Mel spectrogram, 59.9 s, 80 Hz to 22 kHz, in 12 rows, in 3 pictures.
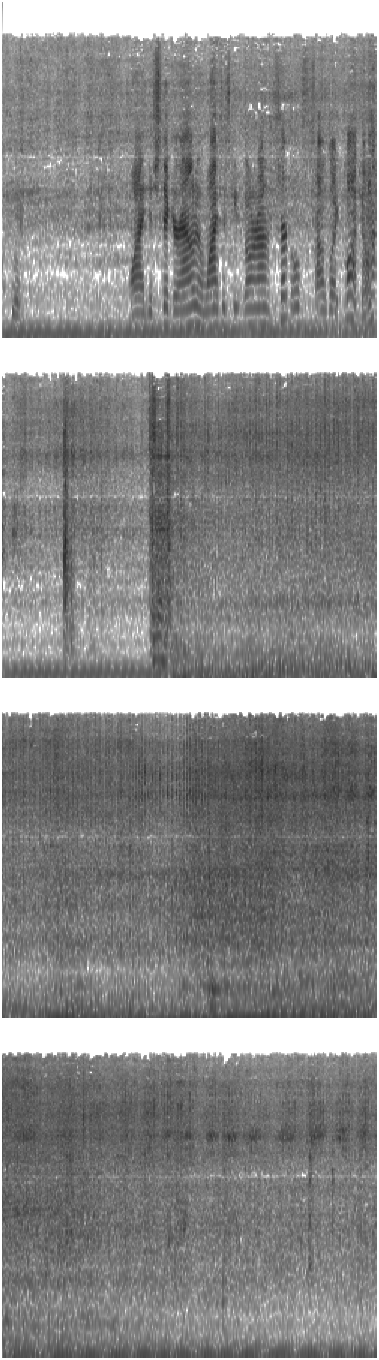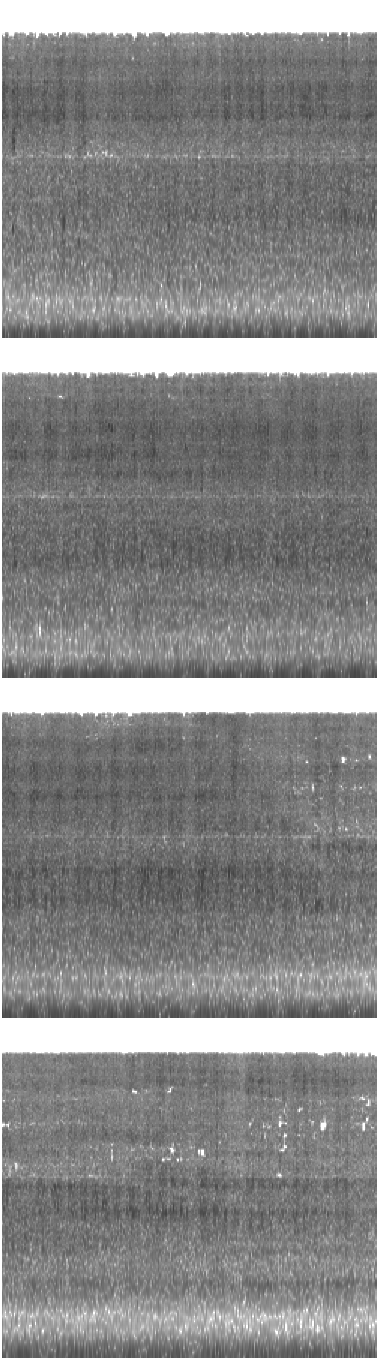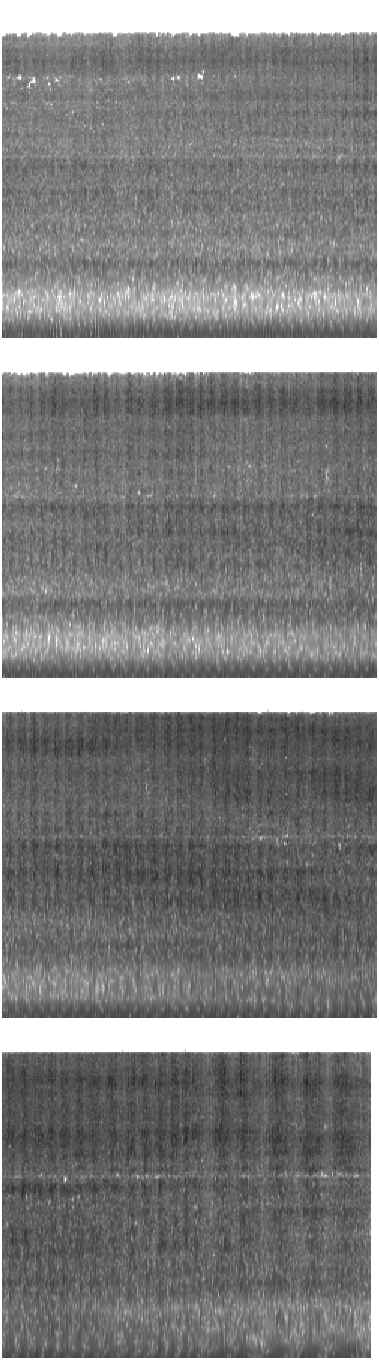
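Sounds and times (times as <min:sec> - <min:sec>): tractor engines running: 0:00.0 - 0:59.9.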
